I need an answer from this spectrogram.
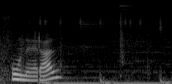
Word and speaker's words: funeral: matrimonio funeral El funeral remember the difference in pronunciation in English is funeral in Spanish is funeral the birthday remember it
